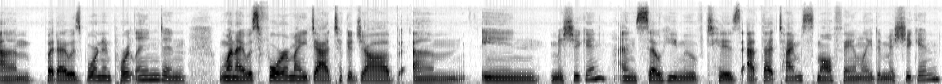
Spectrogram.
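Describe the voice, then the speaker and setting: With an American accent, a woman has an unremarkable speaking voice, fairly low in pitch, with fairly even intonation and hardly any pauses, in a very clean recording with a silent background. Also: moderate pace. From New Jersey. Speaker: city economic development official. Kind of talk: podcast interview. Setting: studio.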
